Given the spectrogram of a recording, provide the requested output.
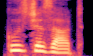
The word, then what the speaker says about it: Kurzgesagt: I think it's German. Kurzgesagt. But yeah, this is one thing. Yeah, so yes. So this is one thing. I think this is German. It means in a nutshell.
